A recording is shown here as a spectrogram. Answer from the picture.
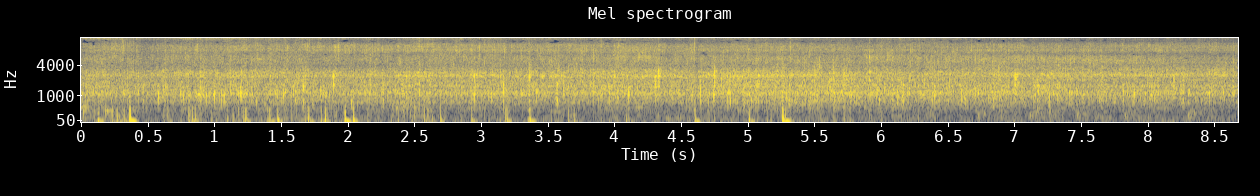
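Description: Raw green banana and potato pieces frying in hot mustard oil in a kadai: a steady sizzle. Soft low knocks come over roughly the first five seconds as more banana pieces drop into the pan.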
